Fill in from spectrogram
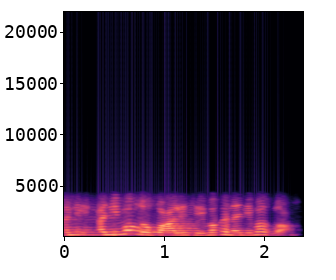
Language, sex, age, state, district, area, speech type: Manipuri, female, 18-30, Manipur, Kakching, rural, conversation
